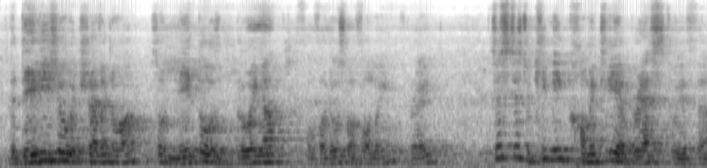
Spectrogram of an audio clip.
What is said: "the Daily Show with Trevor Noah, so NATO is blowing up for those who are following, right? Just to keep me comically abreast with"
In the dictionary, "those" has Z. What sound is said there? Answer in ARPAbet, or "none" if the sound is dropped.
S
